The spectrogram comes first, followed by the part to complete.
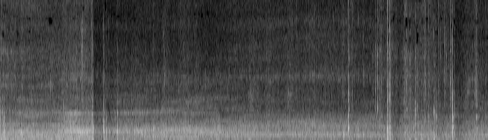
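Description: Skateboard wheels rolling across the ground, loudest about a second in, then steady, with a few sharp knocks along the way.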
